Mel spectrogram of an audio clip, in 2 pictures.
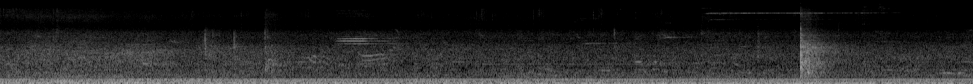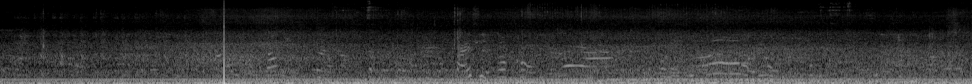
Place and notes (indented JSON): {
  "title": "Chiayi - Skateboarding youth",
  "date": "2013-07-26 17:51:00",
  "description": "in the Park, Skateboarding youth, Sony PCM D50 + Soundman OKM II",
  "latitude": "23.48",
  "longitude": "120.45",
  "altitude": "38",
  "timezone": "Asia/Taipei"
}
